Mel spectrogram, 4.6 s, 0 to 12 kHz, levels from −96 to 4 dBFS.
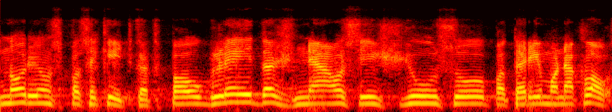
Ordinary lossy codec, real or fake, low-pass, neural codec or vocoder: Opus, 32 kbps; real; 7.2 kHz; none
